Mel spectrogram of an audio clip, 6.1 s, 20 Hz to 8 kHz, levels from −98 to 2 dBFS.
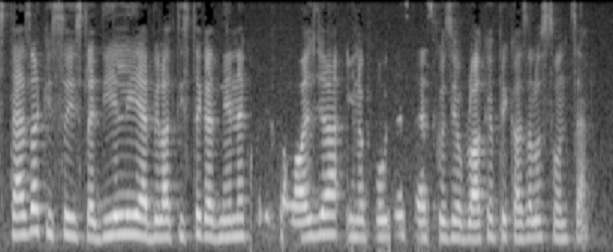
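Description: Speech suppressed in double talk, likely the cause of two dips in the speech, from 2.52 to 3.01 s and from 3.74 to 4.36 s. In each, the level falls for about half a second, by about 20 dB in the first and about 15 dB in the second. The echo canceller had the far side playing on the loudspeaker while this side spoke, and could not tell this talker apart from the echo, so it turned the talker down along with it. The call microphone processing limits the audio to nothing above 8 kHz.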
